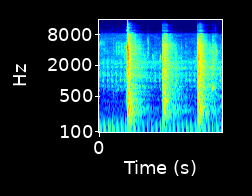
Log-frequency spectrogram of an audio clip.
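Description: Kubota compact tractor's diesel engine idling with a steady low chug. Sharp knocks cut in over it, roughly one every three-quarters of a second, and they are the loudest sound.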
